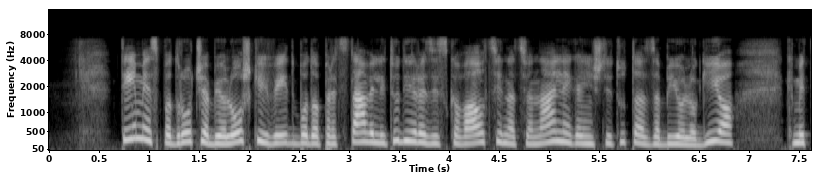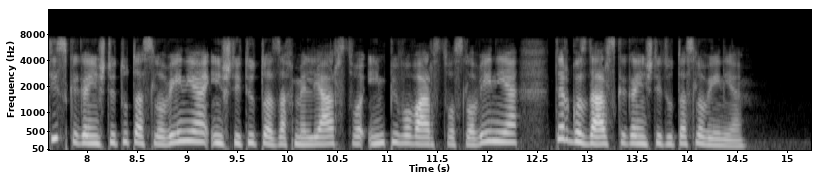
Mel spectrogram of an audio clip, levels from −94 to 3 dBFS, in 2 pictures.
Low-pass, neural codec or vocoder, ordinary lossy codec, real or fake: 7.2 kHz; none; none; real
